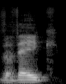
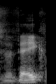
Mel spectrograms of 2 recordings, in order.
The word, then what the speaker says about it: Vivek: And so I think Vivek has had, and it's actually pronounced Vivek. Most people say Vivek, but he told me that it was Vivek, like cake, and so that's always stuck.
